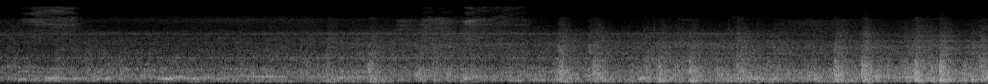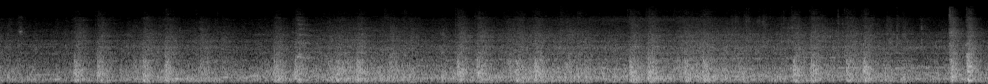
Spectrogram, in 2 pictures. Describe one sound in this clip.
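A train rolls past close by with a loud, steady rumble.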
